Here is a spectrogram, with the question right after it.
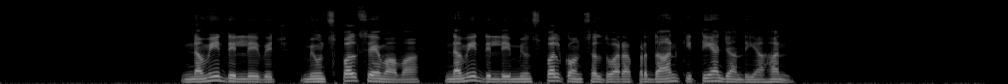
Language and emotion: Punjabi, neutral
